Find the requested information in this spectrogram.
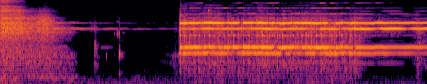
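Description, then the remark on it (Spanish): An old-fashioned telephone bell rings loudly and steadily for about two seconds, a bright metallic trill, after a brief stretch of hissy noise and a faint click; no one speaks. “El timbre del teléfono le hace suspender sus pensamientos y reacciona con enfado descolgando el auricular telefónico.”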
